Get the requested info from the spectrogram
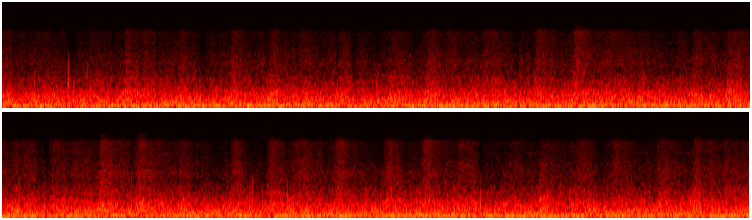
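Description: Train running across a steel truss railway bridge, heard from aboard: a steady, loud low rumble of wheels on rails with a rapid rattling clatter over it.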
